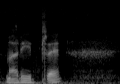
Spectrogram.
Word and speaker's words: Maribye: see it written, because it's written Maribye, and that B-Y-E in Tsonga, unless somebody's told you this, you'd never know, but it's basically said B-Z-E, but the Z is very quiet, so it's Pse.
